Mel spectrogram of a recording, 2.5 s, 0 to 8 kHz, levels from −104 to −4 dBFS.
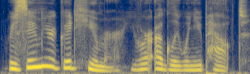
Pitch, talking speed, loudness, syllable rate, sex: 215 Hz, 215 wpm, -15 LUFS, 6.7 syllables/s, female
